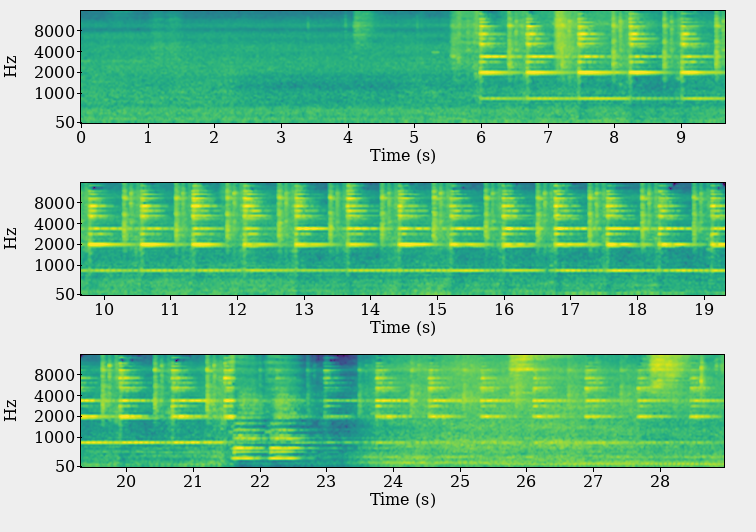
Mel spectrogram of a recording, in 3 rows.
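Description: MARC commuter train at a platform: the bell rings steadily at about one and a half to two strokes a second, the signal of a train about to depart. About 22 seconds in the horn gives a short blast. The train then starts to pull away, its rumble building while the bell keeps ringing.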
